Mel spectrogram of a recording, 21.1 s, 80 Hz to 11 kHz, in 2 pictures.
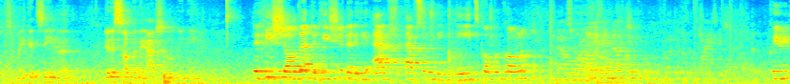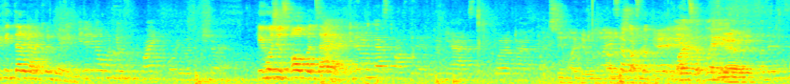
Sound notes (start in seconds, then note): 17.1 crowd mumbles and talks over each other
